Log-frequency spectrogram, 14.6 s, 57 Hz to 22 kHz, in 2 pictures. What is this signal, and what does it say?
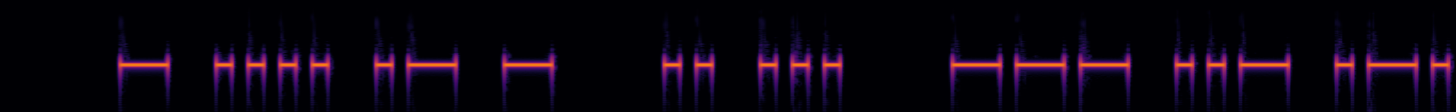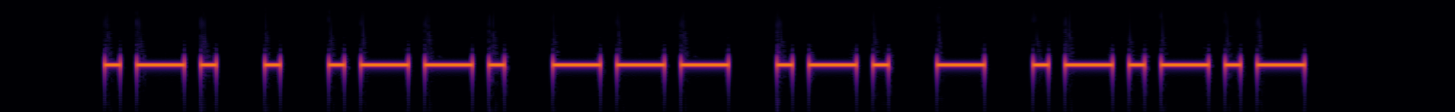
Morse code, heard as a keyed tone, about 15 wpm, 700 Hz. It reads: THAT IS OUR REPORT.
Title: Sentences from Top 1000 Words - Review Part 6 - 15wpm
